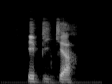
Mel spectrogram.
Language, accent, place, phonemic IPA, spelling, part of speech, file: French, France, Lyon, /e.pi.kaʁp/, épicarpe, noun, LL-Q150 (fra)-épicarpe.wav
- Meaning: epicarp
